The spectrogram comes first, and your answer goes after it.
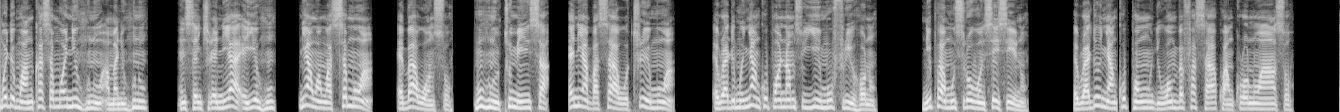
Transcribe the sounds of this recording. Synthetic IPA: mʊ̃˦dɪ˨mʊ̃˨ã˨ŋ˨kʰa˦sa˦mʊ̃˦æ˦nĩ˦ɦũ˨nũ˨a̰˨mã˨nĩ˨ɦũ˦nũ˦˨ | n̩˨sɛ̃˨ɲ̩˨t͡ɕʰɪ˨ɾɛ˨nɪ̃˦a˨ʔæ˨je˦ɦũ˦ | nɪ̃˦a˨ŋʷ˨ã˨ŋʷã˨sɛ˦mʊ̃˦a̰˨ | ɛ˨ba˦a˨wɔ̃˨n̩˨sʊ˦ | mʊ̃˦ɦũ˨nũ˨tʰũ˦mĩ˦n̩˦sa˦ | ɛ˦nɪ̃˦a˨ba˨sa˦˨wɔ˨tʰɾe˨mũ˦a̰˨ | ɛ˨wu˨ɾa˨dɪ˦mʊ̃˦ɲã˦ŋkʰo˦pʰɔ̃˦n˦nã˦msʊ˦ji˦˨mʊ̃˦fi˨ɾi˨ɦɔ˦nʊ̃˦˨ | nĩ˦pʰa˦˨mʊ̃˦su˦ɾo˦wɔ̃˨n̩˨se˦˨se˦˨nʊ̃˨ | æ˨wu˨ɾa˨dɪ˦ʊ˨ɲã˨ŋkʰo˦pʰɔ̃˦ndɪ˨wɔ̃˦m˦bɛ˦fa˦saː˨˦kʰã˨ŋkʰʊ˦ɾɔ˦nʊ̃˦a˦sʊ˦

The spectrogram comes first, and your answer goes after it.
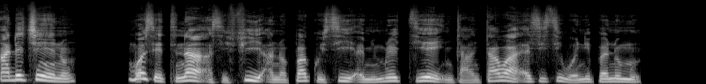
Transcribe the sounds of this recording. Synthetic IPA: a˨dɪ˦t͡ɕʰɪ̃˦˨nʊ̃˦ | mo˦se˨tʰɪ˨nã˦˨a̰˨sɪ˨fi˦˨a̰˨nʊ̃˨pa˦kʰu˨si˦˨æ˨ɲĩ˨m˦ɾe˦tʰi˦e˦˨n̩˨tʰa̰˨n̩˨tʰa˦wa˨ʔæ˦si˦si˦wɔ˨nĩ˦pʰa˦nʊ̃˦mũ˦

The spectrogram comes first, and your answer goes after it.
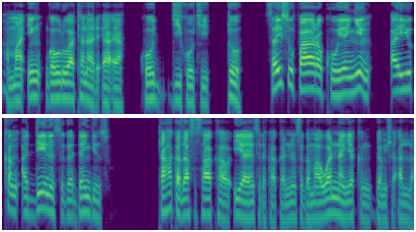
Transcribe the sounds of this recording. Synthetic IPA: ʔa˨mːaː˦ʔɪ˦ŋɡʷɐ˦wɽʊ˦waː˦tɐ˦naː˨da˨j̰aː˦j̰aː˦ | kʷʰoː˦d͡ʒiː˦kʷoː˦kʲiː˦ | toː˨ | sa˦jsu˨ɸaː˦ɽa˨kʷʰoː˨jɐ˦ɲjɪ˦˨ŋ | ʔa˦jːʊ˦kɐ˨ŋʔa˨dːiː˦nɪ˨nsu˨ɡa˨dɐ˦ŋɡʲɪ˨nsu̥˦ | ta˦ha˦ka˨zaː˦su˨saː˦kaː˨wa˨ʔɪ˦jaː˨jɛ˦nsu˨da˨kaː˨kɐ˨nːɪ˦nsu˨ɡɐ˨ma˦wɐ˦nːɐ˨ɲjɐ˦kɐ˨ŋɡɐ˨mʃḛ˦ʔa˦lːa̰˨

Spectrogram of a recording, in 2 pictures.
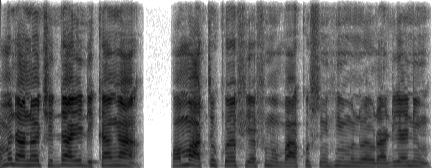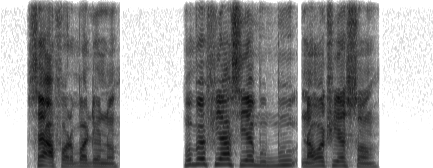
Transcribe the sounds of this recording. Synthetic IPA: ɔ˨mɪ̃˦dã˨nʊ̃˦æ˦t͡ɕʰi˨da˦˨ɪ˦di˨kʰã˦ŋa˨ | wɔ˦mã˦a˨tʊ˦kʰʊ˨˦æ˦fi˨æ˨fi˦mʊ̃˨baː˨kʊ˦sʊ̃˦ɦĩ˦mʊ̃˨nʊ̃˨æ˨wu˨ɾa˨dɪ˦æ˦nĩ˦m | sɛ˦a˨fɔ˨ɾɪ˨bɔ˦dɪ˦nʊ̃˦ | mʊ̃˦bɛ˦fi˦a˦sɪ˨ɛ˦bu˨bu˦nã˨wɔ˦t͡ɕᶣɪ˦ɛ˦sɔ̃˦n

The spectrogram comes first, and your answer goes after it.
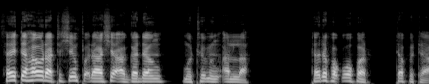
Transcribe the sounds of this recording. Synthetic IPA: sa˦jta˦ɦa˦wɽaː˨ta˦ʃɪ˦mɸɪ˨ɗaː˦ʃe˦ʔa˨ɡɐ˦dɐ˦mːʊ˨tʊ˦mɪ˨ŋʔa˦lːa˨h | ta˦ɽʊ˦ɸa˨kʷʼoː˦ɸɐ˨r | ta˦ɸɪ˨ta̰ː˦ʔ

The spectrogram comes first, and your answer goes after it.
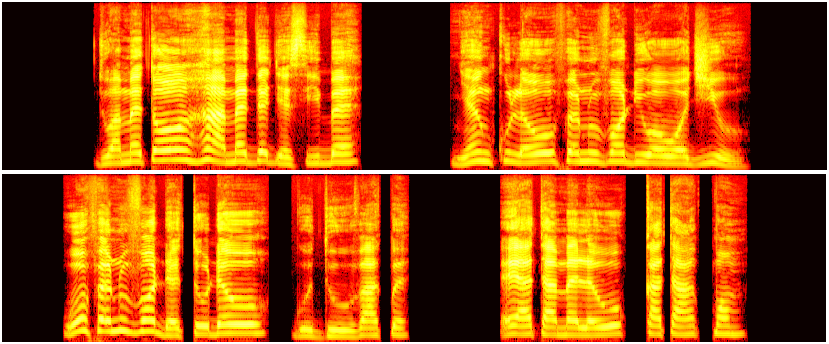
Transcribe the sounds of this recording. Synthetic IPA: d̪u˨a˨mɛ̃˨t̪ɔ˦wo˦ɦã˦˨mɛ̃˨d̪ɛ˦d͡ʒɛ˨si˨bɛ˦ | ɲɛ̃˨˦ŋ̩˦ku˦lɛ˨wo˦ɸɛ˦nũ˦vɔ̃˦ɖi˦wɔ˨wɔ˨d͡ʑi˦o̰˨ | wo˦ɸɛ˦nũ˦vɔ̃˦ɖɛ˨t̪o˨ɖɛ˦wo˦ | ɡo˨d̪o˨va˦k͡pɛ˦ | e˦ja˦t̪a˨mɛ̃˨lɛ˨wo˦ka˦t̪ã˦k͡pɔ̃˦m

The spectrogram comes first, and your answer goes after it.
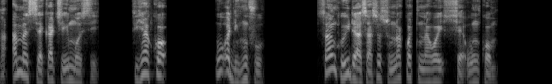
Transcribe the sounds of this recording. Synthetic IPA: nã̰˨ʔa˦mɛ̃˨sɪ˨ɛ˨kʰa˦t͡ɕʰɪ˨i˦mɔ̃˨sɛ̰˨ | fi˨ha˦kʰɔ˦ | wʊ˦ɔ˨dĩ˨ɦũ˦fo˨ | sã˦ŋ˦kʰɔ˨ji˦da˨sa˨s̬ʊ˦sʊ˨nã˦kʰɔ˦tʰɪ˨nã˨wɔ˦ɕɛ̰˨wʔʊ̃˦ŋ̩˦kʰɔ̃˦m

